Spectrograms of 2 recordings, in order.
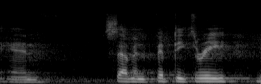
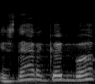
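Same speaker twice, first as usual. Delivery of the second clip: small, sweet, pitched-up little voice; 6 semitones higher, 4 dB quieter than usual. Retelling what the woman sitting next to them asked while they read; sweet little voice. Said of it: "I hear this sweet little voice".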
